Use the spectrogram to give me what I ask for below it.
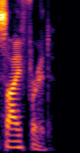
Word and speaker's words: Seyfried: Is that how you say that? – Seyfried. No, sorry. You're throwing me off. It's Seyfried.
